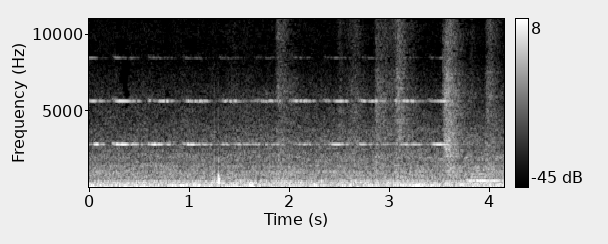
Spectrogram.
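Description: Electronic beeper of a KONE MonoSpace lift sounding a rapid, even beep, about four a second, while its doors stand open, cutting off about three and a half seconds in. A steady low rumble of station ambience lies underneath.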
